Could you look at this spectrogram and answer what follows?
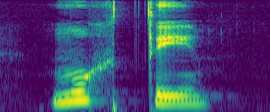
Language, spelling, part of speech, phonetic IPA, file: Ukrainian, могти, verb, [mɔɦˈtɪ], Uk-могти.ogg
- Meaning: to be able; can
